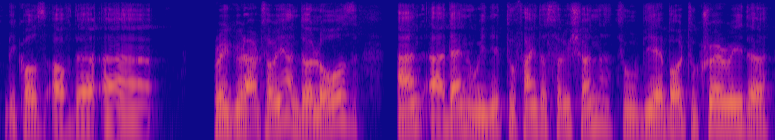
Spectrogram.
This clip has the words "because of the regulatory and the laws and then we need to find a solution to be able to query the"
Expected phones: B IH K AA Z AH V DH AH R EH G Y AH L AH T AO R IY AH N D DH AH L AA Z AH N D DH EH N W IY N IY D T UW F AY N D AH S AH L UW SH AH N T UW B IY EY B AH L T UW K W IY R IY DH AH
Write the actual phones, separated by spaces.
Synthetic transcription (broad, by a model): B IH K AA Z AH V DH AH R EH G Y AH L AH T AO R IY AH N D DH AH L AA Z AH N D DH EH N W IY N IY D T UW F AY N D AH S AH L UW SH AH N T UW B IY EY B AH L T UW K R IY R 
